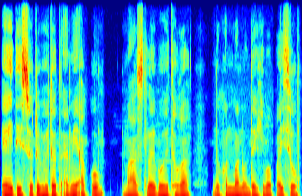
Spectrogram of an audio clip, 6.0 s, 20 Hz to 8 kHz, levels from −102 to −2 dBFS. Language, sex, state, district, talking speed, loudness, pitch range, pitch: Assamese, male, Assam, Sonitpur, 130 wpm, -17 LUFS, 125-130 Hz, 125 Hz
